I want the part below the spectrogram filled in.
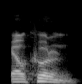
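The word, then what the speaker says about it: el-Qurn: I think it's Karna. L Q U R N Kurin. El Kurun. That's what that's how you say it.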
